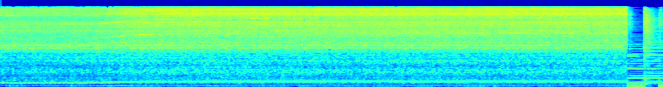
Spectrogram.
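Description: Kenwood stand mixer whisking egg whites in a stainless-steel bowl: a steady motor hum that rises in pitch a second or two in, as the speed is turned up once the whites have started to foam, then holds at the higher speed.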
